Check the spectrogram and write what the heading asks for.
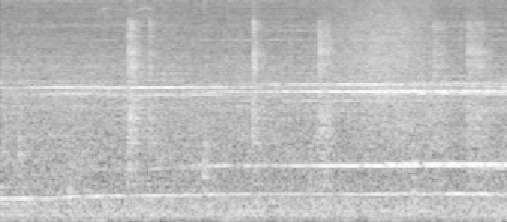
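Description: Opening of a film trailer's soundtrack: one long held note with fainter higher overtones, stepping up slightly in pitch about half a second in.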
